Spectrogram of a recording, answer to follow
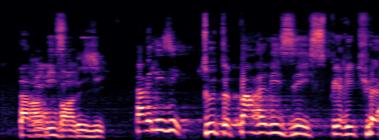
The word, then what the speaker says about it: paralysie: Paralysme. Paralysie.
